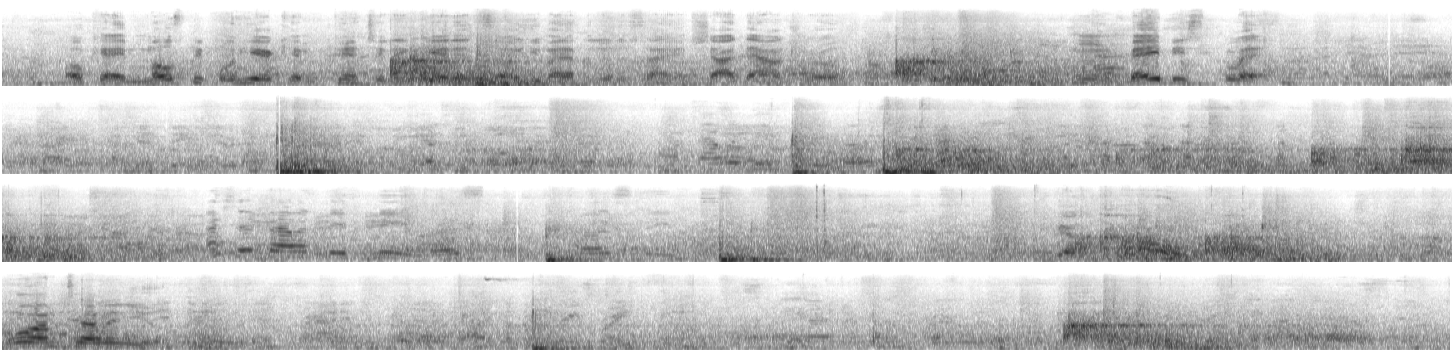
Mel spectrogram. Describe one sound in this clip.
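Bowling pins crash and clatter.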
